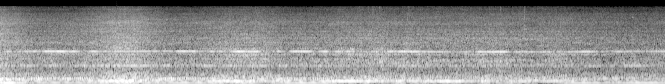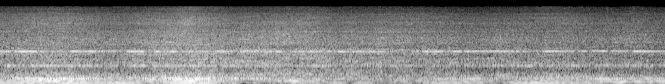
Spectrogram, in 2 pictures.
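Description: A vintage upright vacuum cleaner hums as it is pushed back and forth over carpet.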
